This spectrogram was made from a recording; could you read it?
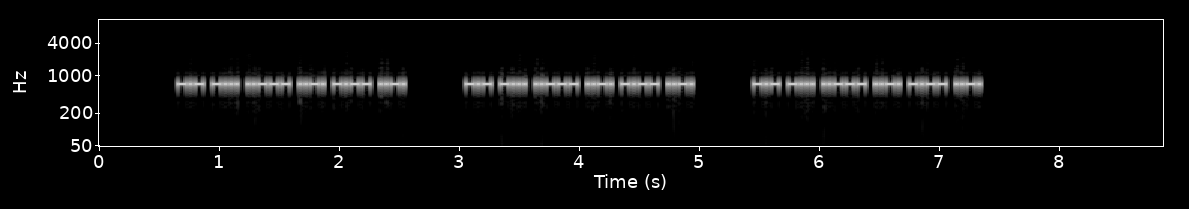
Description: Morse code, heard as a keyed tone, about 52 wpm, 700 Hz. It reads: KB2FYF KB2FYF KB2FYF
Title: USA Call Signs - 6 Characters - Repeated 3x - 50wpm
